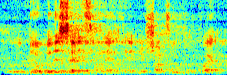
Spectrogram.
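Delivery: normal talking voice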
